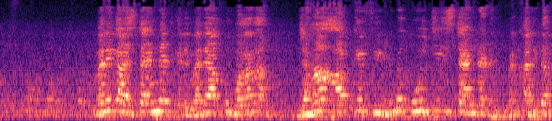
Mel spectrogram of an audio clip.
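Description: A man speaks with animation to an audience in a room, heard through a microphone.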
